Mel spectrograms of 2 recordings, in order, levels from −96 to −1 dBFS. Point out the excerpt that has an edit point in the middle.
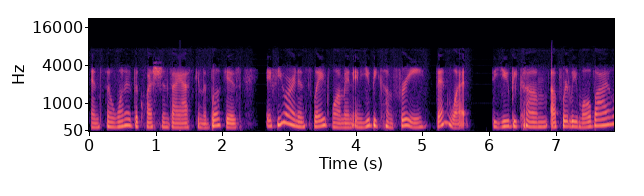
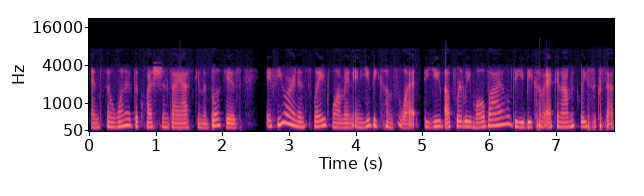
second; 3 cuts; at 4.6 s, 5.0 s, 5.3 s

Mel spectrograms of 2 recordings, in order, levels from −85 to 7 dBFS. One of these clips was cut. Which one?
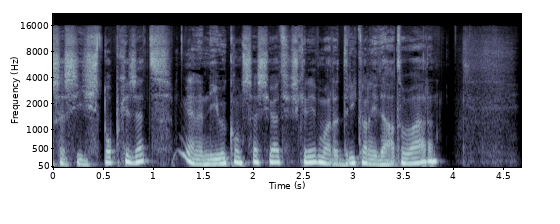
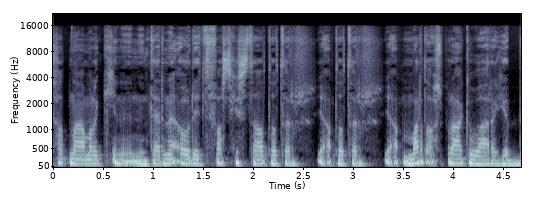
second; 1 cut; at 2.8 s

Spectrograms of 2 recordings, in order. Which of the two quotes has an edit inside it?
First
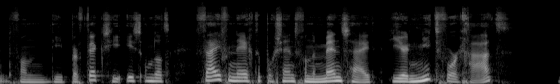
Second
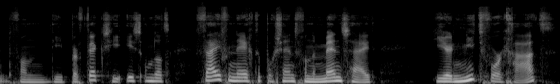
first; 1 cut; at 3.8 s

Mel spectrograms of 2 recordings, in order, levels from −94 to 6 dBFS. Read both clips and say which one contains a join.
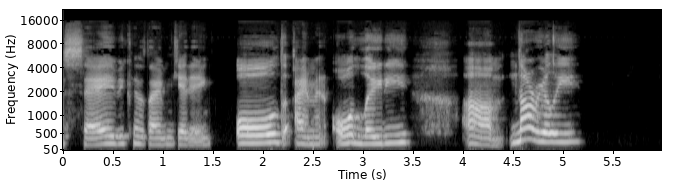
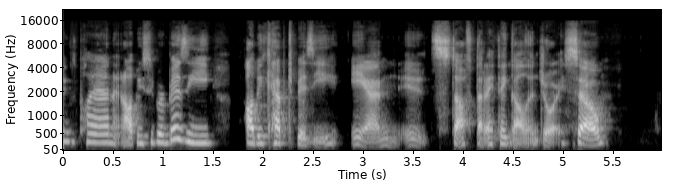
second; 1 cut; at 1.6 s

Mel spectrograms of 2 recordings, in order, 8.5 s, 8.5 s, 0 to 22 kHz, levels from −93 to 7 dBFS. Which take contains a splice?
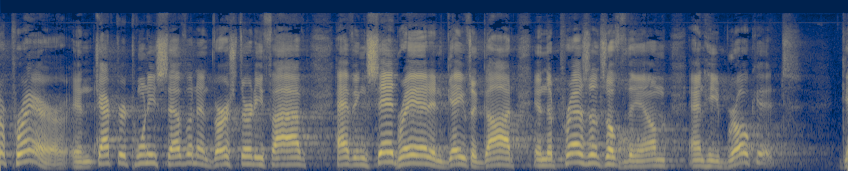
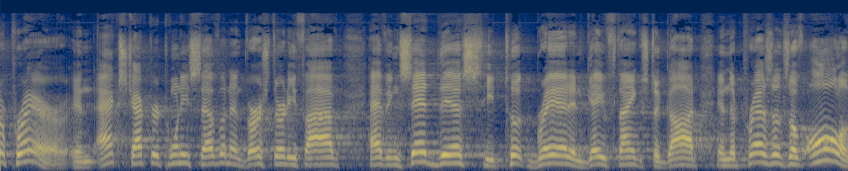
first; 4 cuts; at 0.9 s, 3.9 s, 4.7 s, 6.2 s

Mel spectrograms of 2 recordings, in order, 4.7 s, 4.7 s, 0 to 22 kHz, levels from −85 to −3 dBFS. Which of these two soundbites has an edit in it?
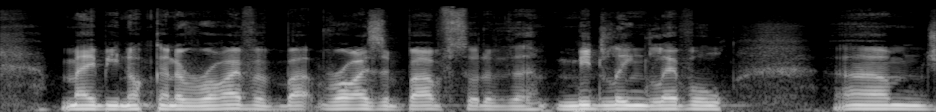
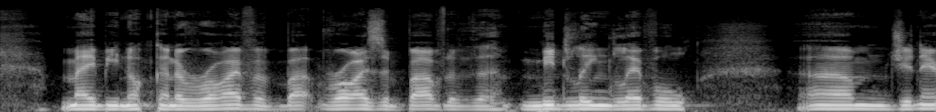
second; 1 cut; at 2.2 s

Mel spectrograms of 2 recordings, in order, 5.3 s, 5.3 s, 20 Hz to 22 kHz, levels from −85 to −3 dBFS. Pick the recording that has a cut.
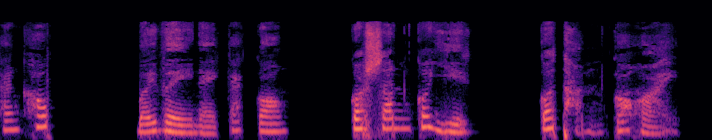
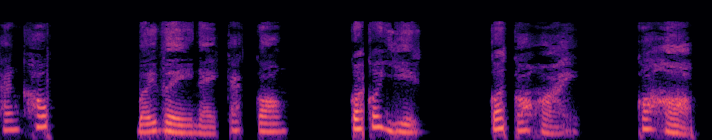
second; 2 cuts; at 2.7 s, 3.8 s

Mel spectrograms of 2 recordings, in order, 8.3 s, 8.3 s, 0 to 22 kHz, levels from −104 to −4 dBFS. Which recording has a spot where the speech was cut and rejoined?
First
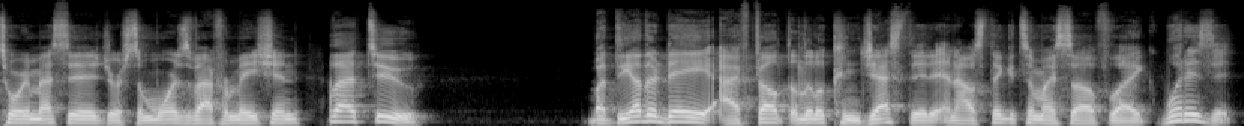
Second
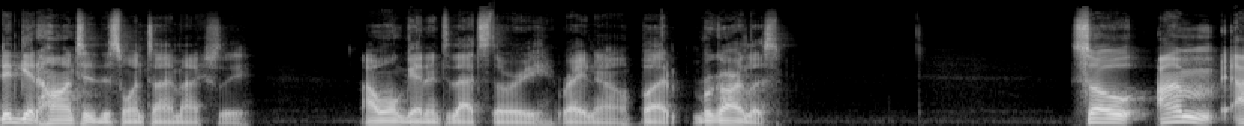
first; 1 cut; at 2.2 s

